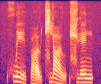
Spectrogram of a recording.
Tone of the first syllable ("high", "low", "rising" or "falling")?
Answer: falling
